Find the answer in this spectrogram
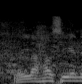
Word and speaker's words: La Hacienda: La Hacienda is the way we do pronounce it here.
